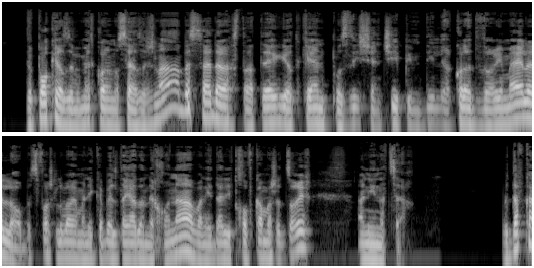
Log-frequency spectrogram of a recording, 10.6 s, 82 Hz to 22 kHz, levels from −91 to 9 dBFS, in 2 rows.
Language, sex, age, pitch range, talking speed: Hebrew, male, 20-39, 110-135 Hz, 190 wpm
